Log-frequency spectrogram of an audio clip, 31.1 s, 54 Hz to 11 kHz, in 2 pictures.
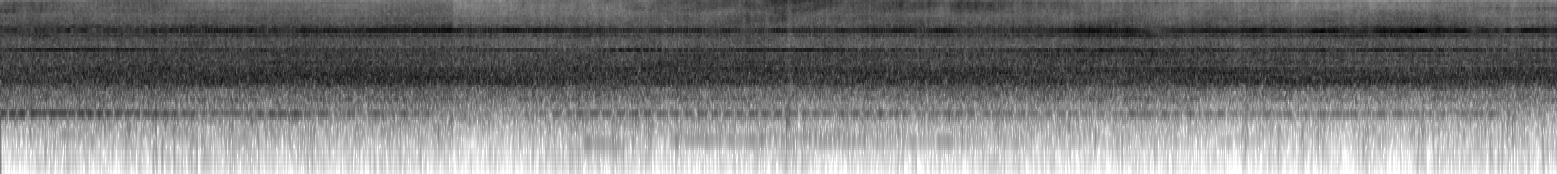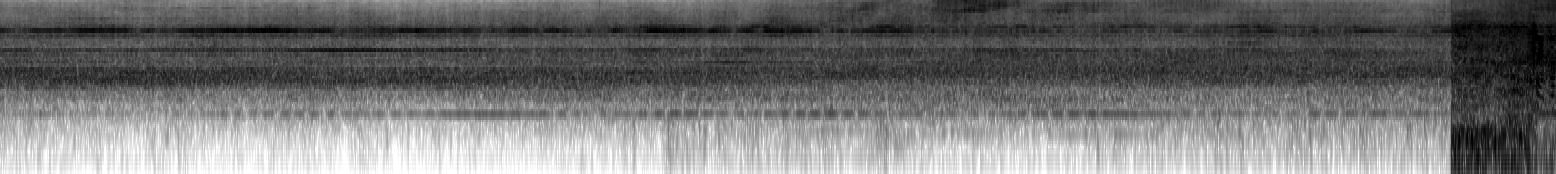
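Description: Airbus A330-300's twin jet engines running at idle as it taxis slowly onto the runway to line up: a steady drone with a faint, steady whine.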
